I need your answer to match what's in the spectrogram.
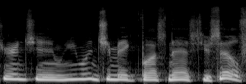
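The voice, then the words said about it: Imitates another person's voice. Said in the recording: “he does George's voice ... does a George Lucas impression? ... I'm doing a bad George.”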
